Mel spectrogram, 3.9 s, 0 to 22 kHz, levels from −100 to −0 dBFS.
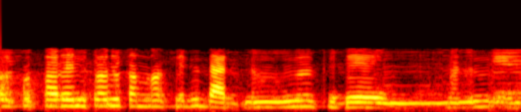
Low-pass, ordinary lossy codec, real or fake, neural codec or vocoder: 3.6 kHz; none; fake; codec, 44.1 kHz, 1.7 kbps, Pupu-Codec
